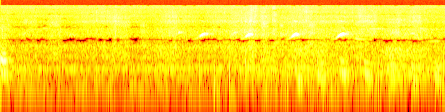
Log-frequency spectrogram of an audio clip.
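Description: A bird chirping: four short rising chirps, about two a second, in the second half.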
